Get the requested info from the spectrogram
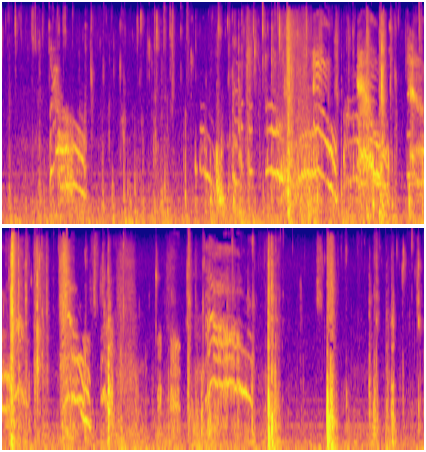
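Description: Young kittens, about five weeks old, mewing over and over: short calls, each falling in pitch. Two sharp taps come near the end.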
